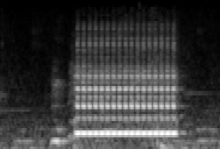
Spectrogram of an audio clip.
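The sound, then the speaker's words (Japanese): A telephone rings on an outgoing call to a radio listener. A single loud, warbling, bell-like ring lasts about a second, with quiet line noise before and after it. “ちょっと電話してみましょうか”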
